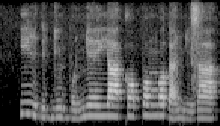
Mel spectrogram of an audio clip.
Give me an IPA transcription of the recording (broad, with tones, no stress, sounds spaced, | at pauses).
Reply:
j i˦˨ ɗ i˨ ɡ ĩ˨ b o˨ ɲ eː˦ j a˦ k ɔ˦ p ɔ˦ ŋ ɔ˦ ɗ a˨˦ ɲ i˨ z a˦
